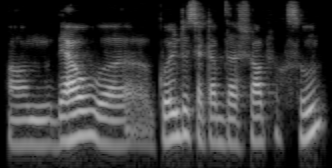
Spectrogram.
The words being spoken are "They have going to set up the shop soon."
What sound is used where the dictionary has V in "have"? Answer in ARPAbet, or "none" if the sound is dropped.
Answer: W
